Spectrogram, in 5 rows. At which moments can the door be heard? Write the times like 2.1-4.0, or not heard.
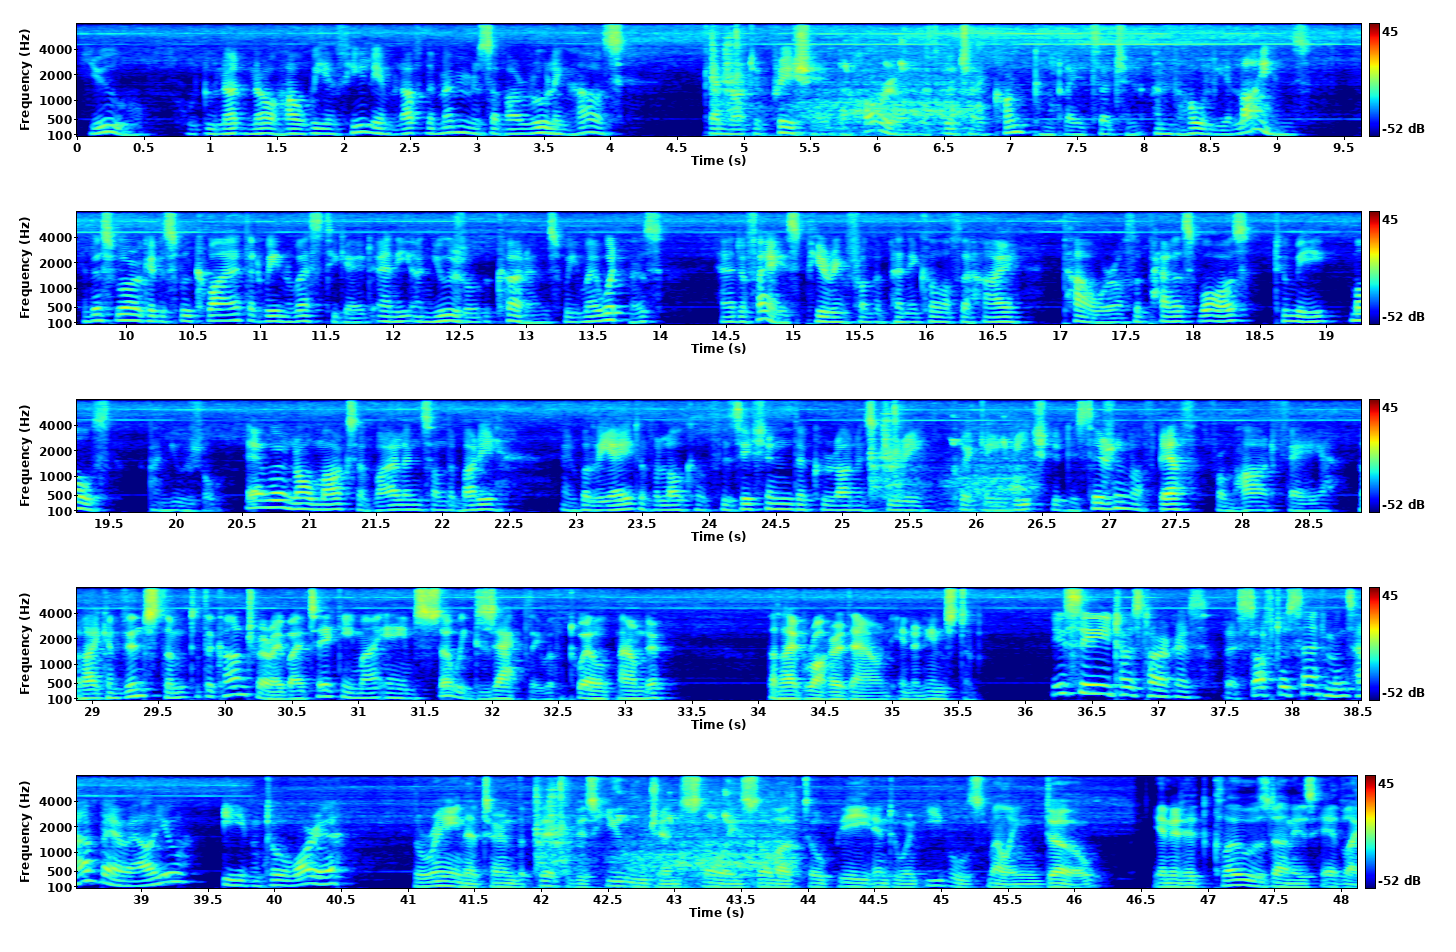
4.7-6.8, 25.1-26.5, 41.9-44.0.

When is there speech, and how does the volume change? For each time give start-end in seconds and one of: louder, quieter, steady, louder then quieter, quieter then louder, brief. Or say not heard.
0.1-48.0 steady.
